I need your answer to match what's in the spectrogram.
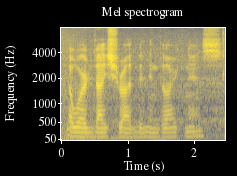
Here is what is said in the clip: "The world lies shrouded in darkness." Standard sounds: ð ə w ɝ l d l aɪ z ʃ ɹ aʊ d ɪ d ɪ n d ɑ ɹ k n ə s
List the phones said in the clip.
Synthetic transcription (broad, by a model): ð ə w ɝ d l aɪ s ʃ ɹ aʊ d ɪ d ɪ n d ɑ ɹ k n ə s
